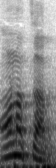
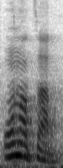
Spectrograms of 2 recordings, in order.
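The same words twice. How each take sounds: First: অনাচার begun with open "aw"; open অ vowel. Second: অনাচার begun with rounded "oh"; closed first vowel in অনাচার, "oh". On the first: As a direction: say অনাচার as "aw-na-char". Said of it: "অ দ্বারা যদি উচ্চারণ করি". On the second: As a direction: say অনাচার as "oh-na-char". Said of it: "ও দ্বারা উচ্চারণ করি". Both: Shown as a demonstration.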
